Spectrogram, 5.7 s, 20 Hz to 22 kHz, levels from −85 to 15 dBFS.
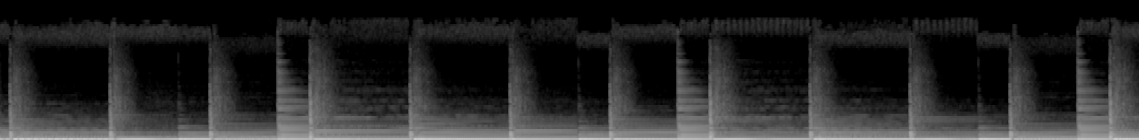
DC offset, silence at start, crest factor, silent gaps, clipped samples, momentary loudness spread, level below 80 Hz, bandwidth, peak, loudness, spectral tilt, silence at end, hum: under 0.1%; 0 s; 12 dB; none; under 0.1%; 5 LU; -42 dBFS; 10 kHz; 0 dBFS; -14 LUFS; -8.5 dB/octave; 0 s; none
